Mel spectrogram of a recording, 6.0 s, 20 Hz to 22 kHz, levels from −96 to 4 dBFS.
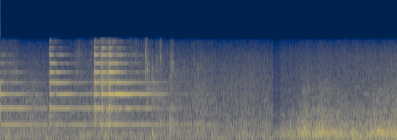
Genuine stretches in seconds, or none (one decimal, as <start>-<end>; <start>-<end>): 0.0-6.0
